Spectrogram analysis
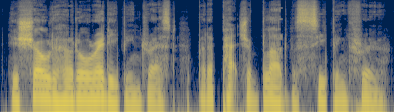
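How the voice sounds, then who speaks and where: Male audiobook narrator needed: low, husky voice, scripted fiction read in a very dry setting. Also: normal speed, no echo.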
